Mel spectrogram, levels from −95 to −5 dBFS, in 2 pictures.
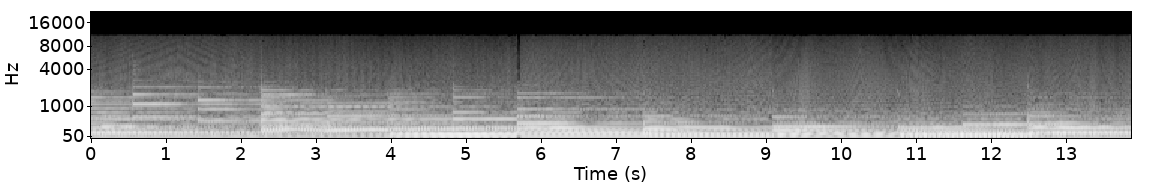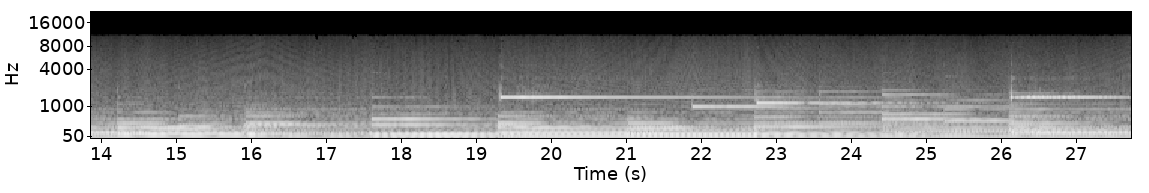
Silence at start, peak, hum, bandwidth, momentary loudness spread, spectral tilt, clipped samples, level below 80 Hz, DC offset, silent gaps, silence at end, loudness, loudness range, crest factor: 0 s; -4 dBFS; none; 10 kHz; 6 LU; -8.5 dB/octave; under 0.1%; -26 dBFS; under 0.1%; none; 0 s; -20 LUFS; 3 LU; 14 dB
